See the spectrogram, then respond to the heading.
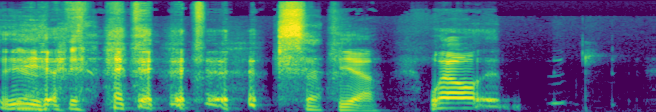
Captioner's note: chuckling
